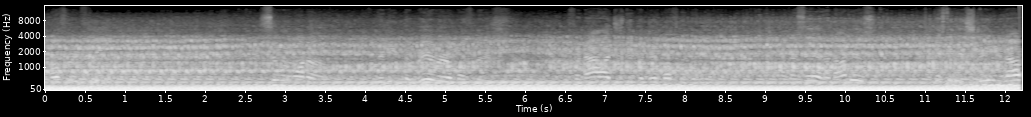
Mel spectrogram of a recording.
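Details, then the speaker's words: Dodge Challenger Hellcat with mid mufflers deleted, recorded from outside after an exhaust shop fixed a rattle/shake: deep, even V8 burble with steady low pulse, no rattle or buzz; normal exhaust note after repair. "she did it right got her figs she sounds good no more no more rattling no more shaking yes sir let me go ahead and show you how she sounds from the outside"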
